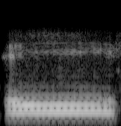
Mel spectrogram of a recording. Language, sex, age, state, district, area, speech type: Assamese, male, 30-45, Assam, Goalpara, urban, conversation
